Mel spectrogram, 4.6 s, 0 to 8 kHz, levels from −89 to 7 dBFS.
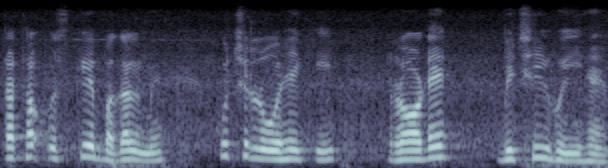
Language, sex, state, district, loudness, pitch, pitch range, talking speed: Hindi, male, Madhya Pradesh, Katni, -17 LUFS, 160 Hz, 150-190 Hz, 145 wpm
